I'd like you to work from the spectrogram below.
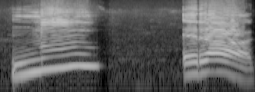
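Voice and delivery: long rising नी, pause, then short falling र; drawn-out syllables. Shown as a demonstration. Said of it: "खींच कर किया जाता है". (नी खींच कर, फिर र)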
